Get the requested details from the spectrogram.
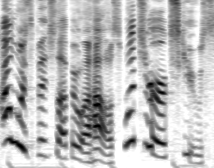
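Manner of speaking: very high, very loud voice with swinging, swooping pitch. Giving the one line remembered: TFS Krillin voice. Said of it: "the T F S Krillin".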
